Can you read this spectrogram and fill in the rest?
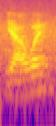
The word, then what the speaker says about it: Yahweh: As a matter of fact, he knows many rabbis, and he said they have proof that the name is pronounced Yahweh.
